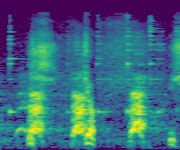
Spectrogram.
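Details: A lionhead Tibetan Mastiff, called bhote kukur locally, in Nepal, giving three short, deep, hoarse barks about half a second apart and then a softer fourth, with people talking nearby.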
